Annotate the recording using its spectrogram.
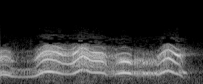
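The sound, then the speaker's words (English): A person imitates a dog, letting out three drawn-out, wavering bark-like yelps, fairly loud and run together, with no other talking. “You know, I think we should have got a real dog for this part.”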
